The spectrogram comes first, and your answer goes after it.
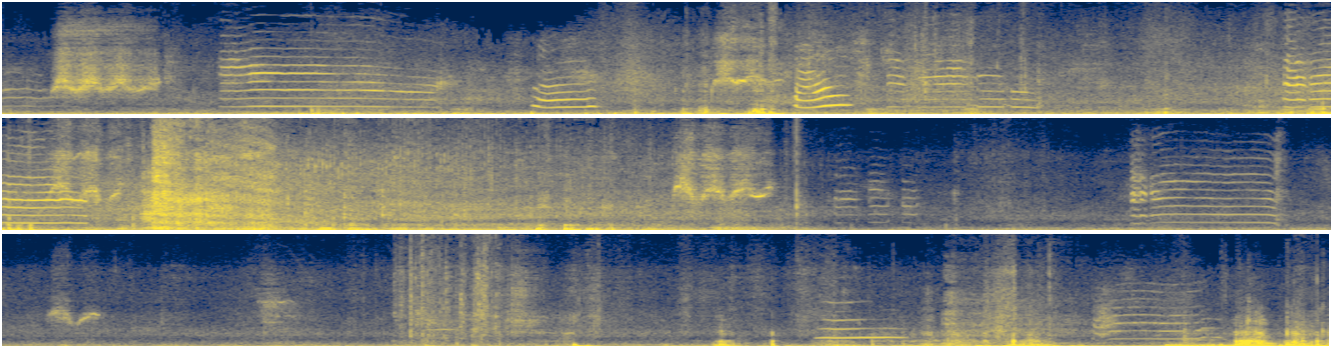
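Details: Several stray cats in Morocco call for food and care at morning feeding time, with bursts of overlapping meows, some long and drawn out, mixed with human speech and rustling.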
